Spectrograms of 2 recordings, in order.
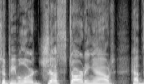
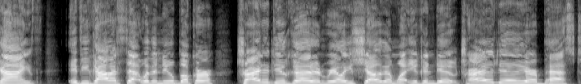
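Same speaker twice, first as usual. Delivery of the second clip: mocking voice; 2 semitones higher than usual. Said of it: "Imagine feeling the need to get this info".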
